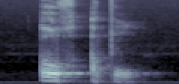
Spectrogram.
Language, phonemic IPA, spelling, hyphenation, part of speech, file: Dutch, /ˈoːxˌɑ.pəl/, oogappel, oog‧ap‧pel, noun, Nl-oogappel.ogg
- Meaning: 1. apple of someone's eye (someone or something dear) 2. the circular central area of the human eye formed by the iris together with the pupil 3. the pupil of the human eye 4. eyeball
